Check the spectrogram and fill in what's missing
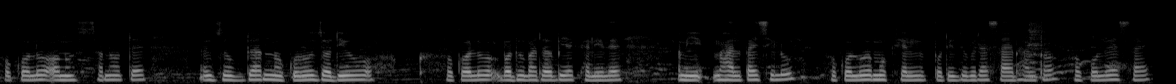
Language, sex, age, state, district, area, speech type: Assamese, female, 18-30, Assam, Lakhimpur, urban, spontaneous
